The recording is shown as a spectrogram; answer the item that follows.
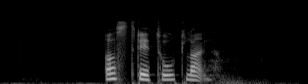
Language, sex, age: Norwegian, female, 26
